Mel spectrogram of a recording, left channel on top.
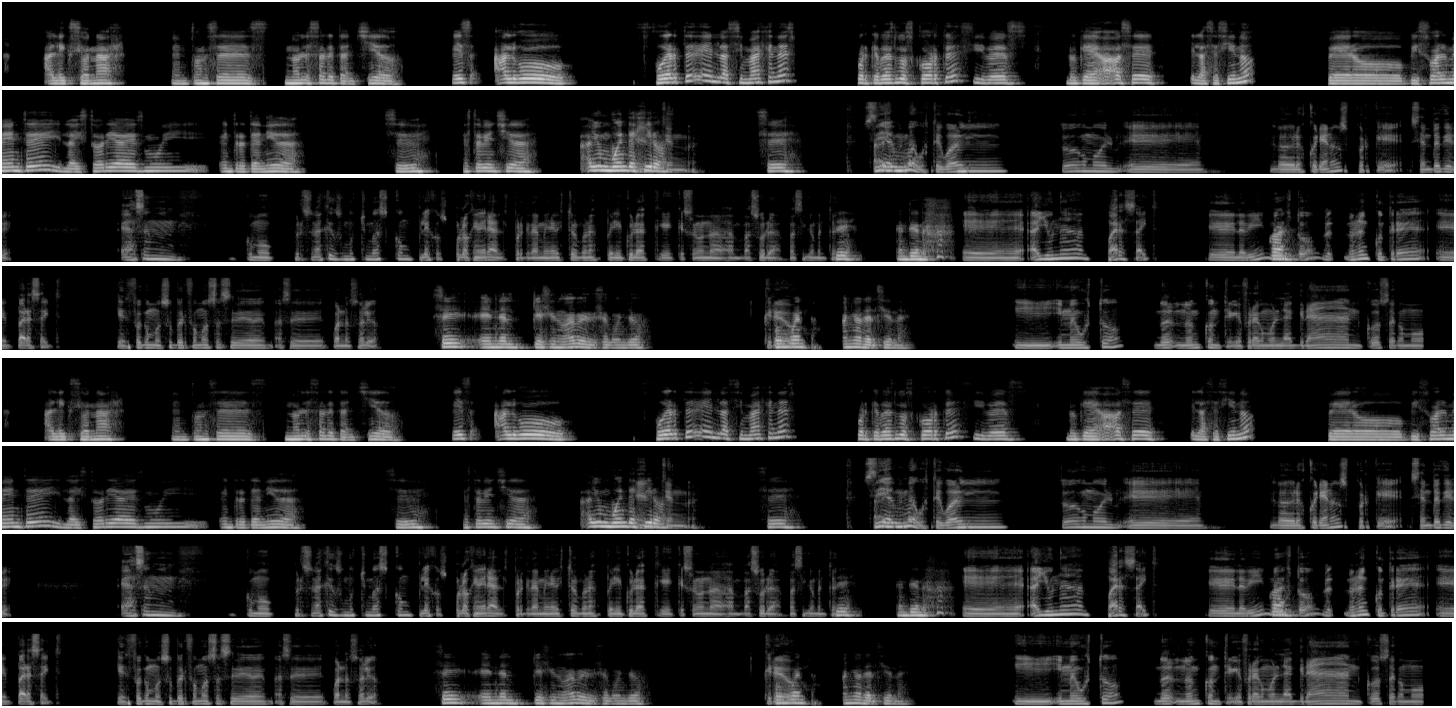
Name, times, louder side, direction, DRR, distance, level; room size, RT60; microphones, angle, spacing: voice 1, 0.4-1.2 1.7-4.0 4.5-5.7 6.5-7.9 8.6-10.2 10.6-11.6 11.9-12.5 13.3-17.5 18.4-18.8 19.1-19.9 20.3-21.2 22.1-22.5 23.2-23.7 24.1-24.2 37.4-37.6 38.0-38.6 41.7-42.0 47.9-50.0 51.3-51.6 52.0-52.6, left 3 dB, 40° left, 0.4 m, -23 dB
voice 2, 20.9-21.4 23.1-24.6 25.1-26.6 27.2-29.1 30.2-31.0 31.5-37.4 38.6-40.5 41.1-44.1 44.7-47.3 51.2-51.6 53.7-54.8 55.1-57.8, right 1 dB, 10° right, 1.6 m, -32 dB
head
